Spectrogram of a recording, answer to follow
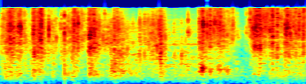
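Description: Plastic food packets crinkling as they are handled: first a split instant-noodle packet, then a clear cellophane-wrapped packet. A dense, irregular run of crackles.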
